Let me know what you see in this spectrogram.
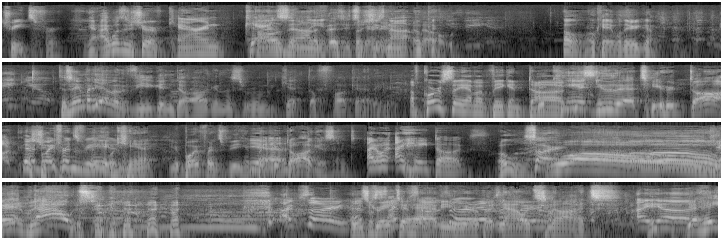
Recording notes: The LIFERS Podcast is back on stage! A special LIVE New Year’s hangover party at the Gman Tavern in Chicago.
